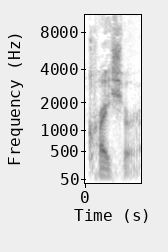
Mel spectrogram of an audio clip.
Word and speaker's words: Kreischer: Kreischer.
